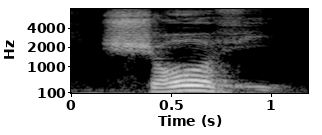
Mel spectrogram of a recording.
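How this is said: It is said with admiration.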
